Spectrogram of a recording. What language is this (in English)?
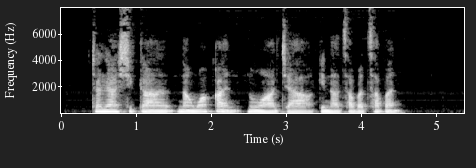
Paiwan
